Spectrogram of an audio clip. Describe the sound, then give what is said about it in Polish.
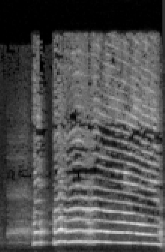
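A rooster crows among exhibition breed chickens at a poultry breeders' show: a short call, then one long, loud, strongly harmonic crow held steady and sinking slightly in pitch at the end. “Podskakujące koguciki.”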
